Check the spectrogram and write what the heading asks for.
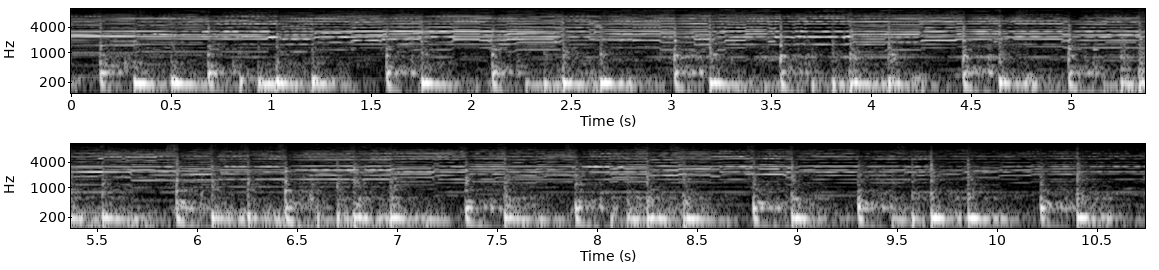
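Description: Bagpipes playing a lively tune, a steady drone under a shifting chanter melody, with a drum keeping the beat, as a small band of street musicians plays while walking.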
